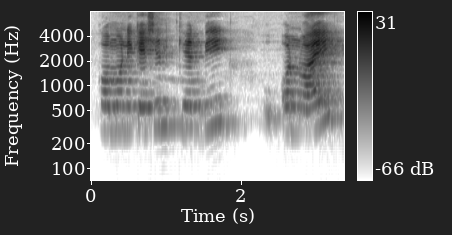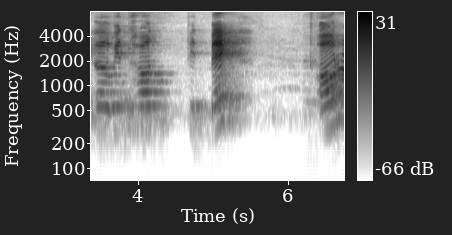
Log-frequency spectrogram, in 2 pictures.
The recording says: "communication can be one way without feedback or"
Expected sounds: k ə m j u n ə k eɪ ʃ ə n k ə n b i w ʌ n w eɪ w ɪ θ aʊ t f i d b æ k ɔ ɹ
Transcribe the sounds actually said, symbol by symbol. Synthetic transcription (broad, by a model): k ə m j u n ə k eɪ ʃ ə n k ə n b i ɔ n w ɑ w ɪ t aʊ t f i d b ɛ k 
